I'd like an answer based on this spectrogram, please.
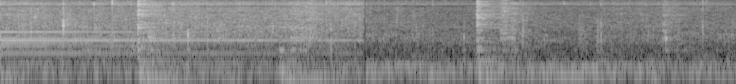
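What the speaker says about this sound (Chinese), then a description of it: "然后再把葱、姜、小米辣给它下进去炒香。" Scallion, ginger and bird's eye chili sizzle loudly in hot lard in a wok as they are stir-fried, a steady frying hiss broken by occasional scraping stirs.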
